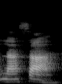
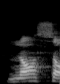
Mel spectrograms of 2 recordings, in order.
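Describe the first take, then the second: First: The first vowel is an 'ah' sound. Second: The first vowel is an 'oh' sound. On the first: The speaker calls it wrong. "Not nasa" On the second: The speaker calls it right. "Nosor is pronounced that word that way"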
